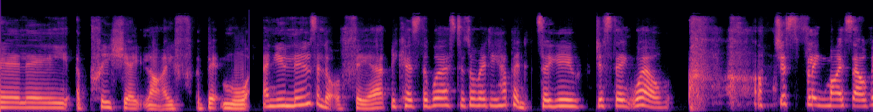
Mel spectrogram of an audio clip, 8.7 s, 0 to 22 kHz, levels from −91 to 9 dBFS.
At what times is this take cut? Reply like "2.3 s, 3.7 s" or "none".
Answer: 2.5 s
